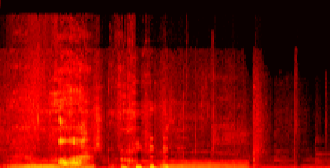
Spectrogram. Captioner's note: giggling; laughs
